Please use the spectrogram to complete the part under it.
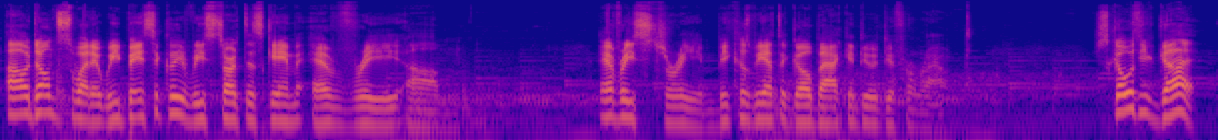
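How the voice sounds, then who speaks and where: Casual, higher-pitched male streamer over game music. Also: animated, moderate pace, fairly bright tone. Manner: informal, sweary, chatty with viewers. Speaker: streamer hosting a visual novel playthrough. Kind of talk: casual livestream commentary mixed with reading game dialogue aloud.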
